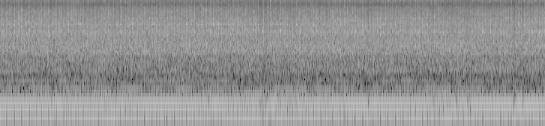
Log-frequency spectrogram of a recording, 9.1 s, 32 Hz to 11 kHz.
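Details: Ford 8N tractor, first start and drive after engine rebuild, started from a jumper pack with a weak battery: deep steady even idle with regular low thump, no knocking or stumbling; normal healthy idle.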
